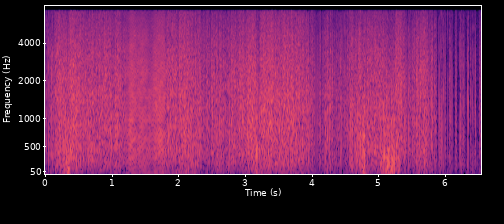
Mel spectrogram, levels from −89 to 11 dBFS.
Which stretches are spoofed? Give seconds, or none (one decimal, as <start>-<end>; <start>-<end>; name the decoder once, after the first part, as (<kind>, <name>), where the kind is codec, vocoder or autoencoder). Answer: 1.2-1.8 (vocoder, Vocos)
